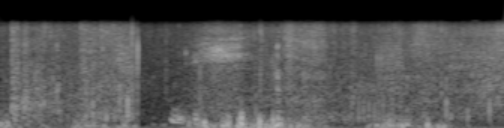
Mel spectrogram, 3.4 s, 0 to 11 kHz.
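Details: Wild boar named Pasanen in an enclosure on a late winter afternoon in 2011, giving short, breathy, broadband sniffing bursts in quick irregular succession with soft shuffling underneath.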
